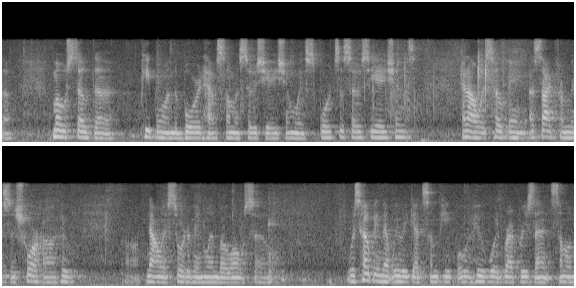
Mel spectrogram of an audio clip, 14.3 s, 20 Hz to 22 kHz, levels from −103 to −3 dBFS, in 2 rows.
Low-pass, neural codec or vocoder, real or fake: 7.2 kHz; none; real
